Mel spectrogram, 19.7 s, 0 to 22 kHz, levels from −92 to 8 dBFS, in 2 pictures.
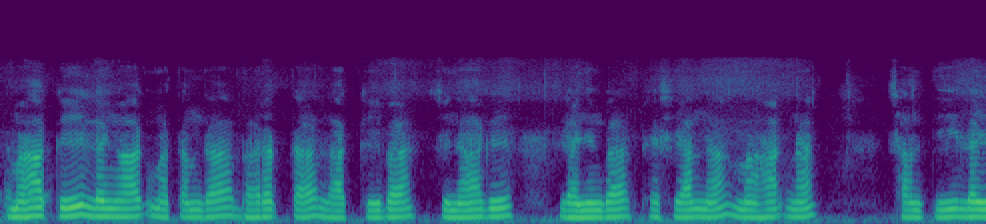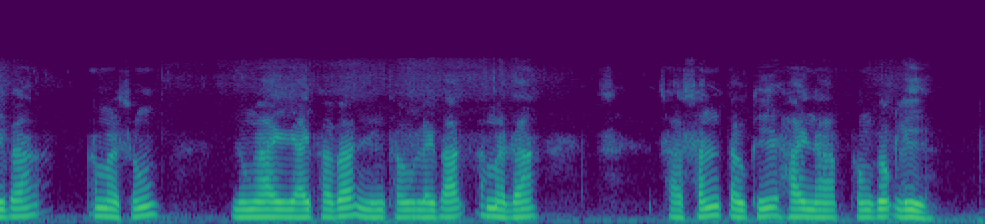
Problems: background conversations at intervals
